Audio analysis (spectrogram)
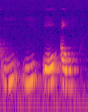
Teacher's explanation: पश्च स्वर में क्या है, जीभ का पिछला भाग ऊपर उठता है, इसमें बड़ा आ, ऊ, ओ, औ।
